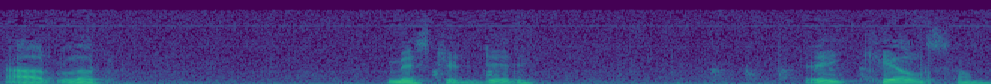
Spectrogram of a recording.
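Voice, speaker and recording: A young man as acted by a radio player, gruff and strained with pain. He speaks in old drama style on a muffled recording with faint hiss. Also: medium pitch, slow, close to an everyday voice. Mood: pained, worried. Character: wounded, worried farmer's son, gruff older brother. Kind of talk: 1950s radio western acting.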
